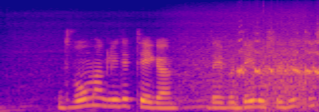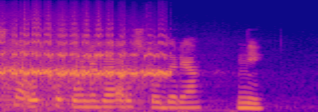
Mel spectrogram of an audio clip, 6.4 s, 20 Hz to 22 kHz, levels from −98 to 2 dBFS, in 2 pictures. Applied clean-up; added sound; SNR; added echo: none; Accelerating, revving, vroom / Car; 1 dB; none.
